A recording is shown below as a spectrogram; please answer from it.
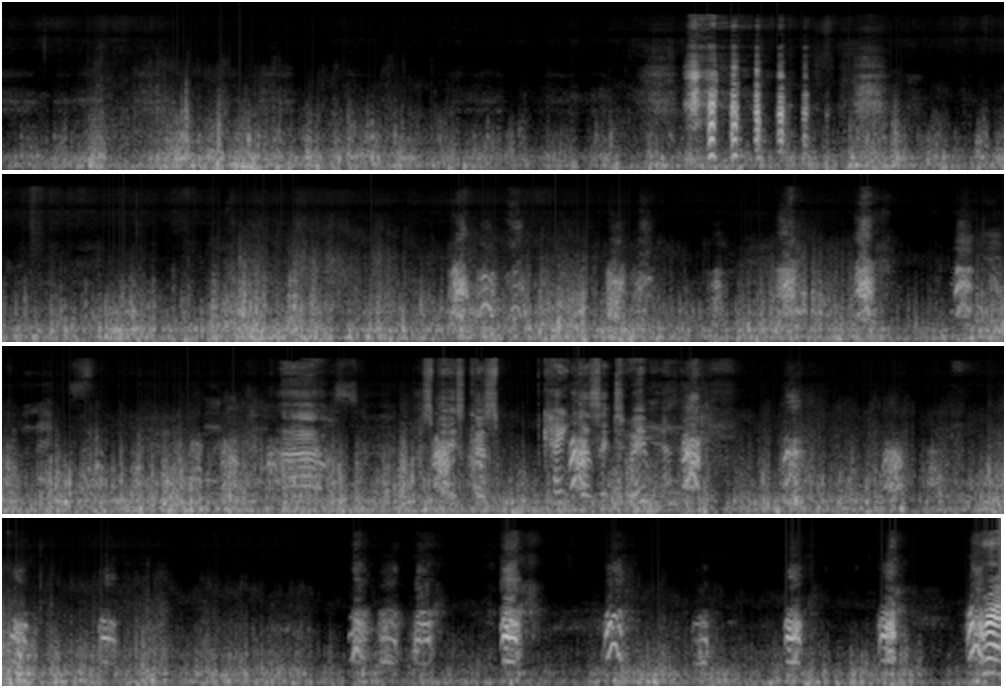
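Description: German Shepherd dogs barking, growling and yipping as they play-fight, the sharp barks coming in clusters about five seconds in and again near the end.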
